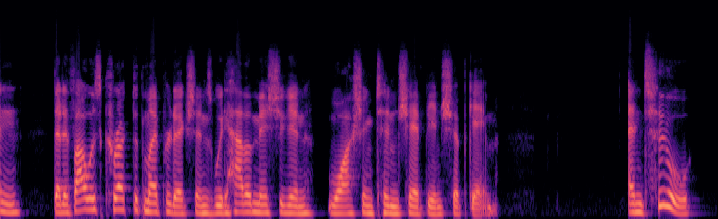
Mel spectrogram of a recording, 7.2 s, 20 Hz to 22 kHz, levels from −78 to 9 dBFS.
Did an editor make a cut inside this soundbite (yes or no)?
no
